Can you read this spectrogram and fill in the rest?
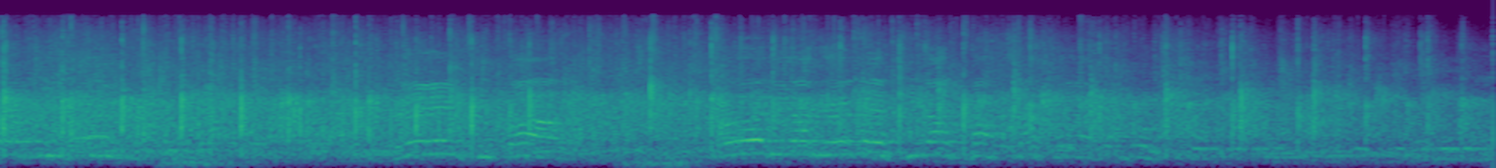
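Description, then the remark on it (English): A church audience claps its hands to the Lord and cheers throughout, a dense wash of many hands with scattered shouts and voices rising over it, loud and sustained without pause. “Come on, why don't you clap your hands to the Lord and lift your voice in victory right now.”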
